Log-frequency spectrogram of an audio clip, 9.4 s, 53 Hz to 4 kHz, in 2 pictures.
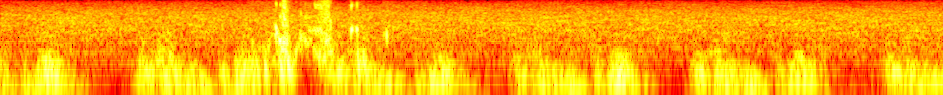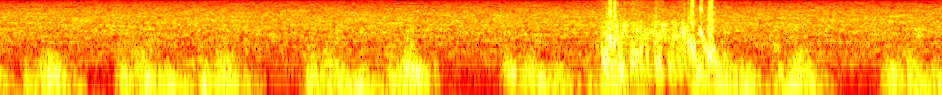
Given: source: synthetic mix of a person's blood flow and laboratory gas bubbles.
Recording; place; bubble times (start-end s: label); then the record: Doppler ultrasound of blood flow; precordium
1.23-1.98 s: bubbles
7.69-8.35 s: bubbles
From the record:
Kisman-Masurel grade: 223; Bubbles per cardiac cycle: several, 3 to 8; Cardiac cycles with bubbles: 10 to 50%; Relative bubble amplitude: loud (0.450 to 0.775); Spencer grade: 2 (many but less than half of the cardiac periods contain bubble signals, singularly or in groups); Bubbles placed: anywhere in the cardiac cycle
